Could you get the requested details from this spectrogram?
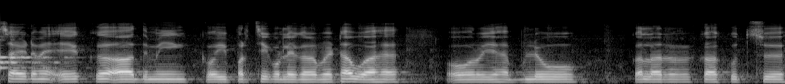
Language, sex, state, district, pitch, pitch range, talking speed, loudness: Hindi, male, Haryana, Charkhi Dadri, 115 Hz, 115-120 Hz, 130 wpm, -19 LUFS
